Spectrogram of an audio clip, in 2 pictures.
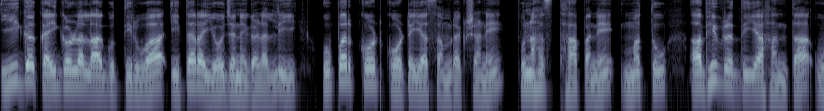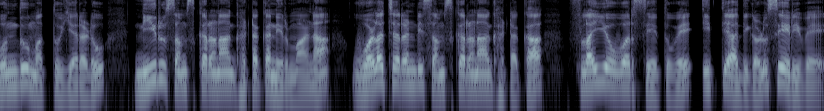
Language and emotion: Kannada, neutral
